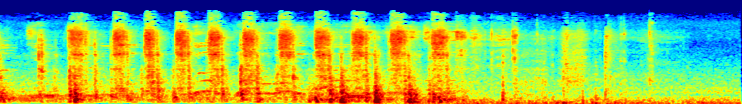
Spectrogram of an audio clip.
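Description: Hand ratchet wrench turning a suspension bolt under a car: a quick, even run of pawl clicks, about four a second, stopping after about three and a half seconds. A steady low rumble follows.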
